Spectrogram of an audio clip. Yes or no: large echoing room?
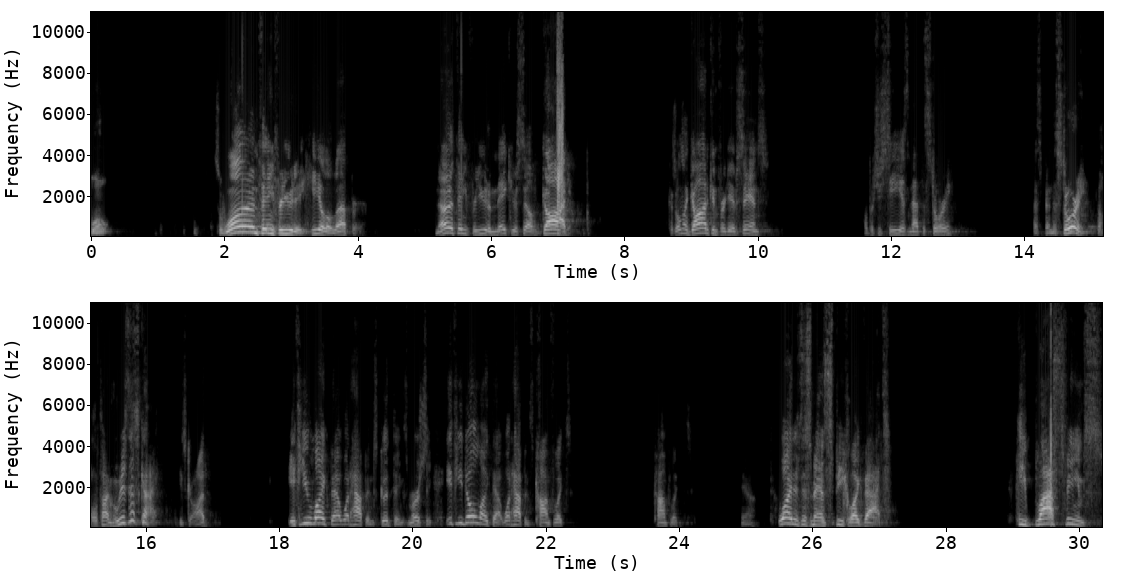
yes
